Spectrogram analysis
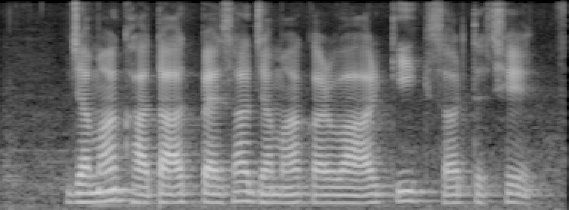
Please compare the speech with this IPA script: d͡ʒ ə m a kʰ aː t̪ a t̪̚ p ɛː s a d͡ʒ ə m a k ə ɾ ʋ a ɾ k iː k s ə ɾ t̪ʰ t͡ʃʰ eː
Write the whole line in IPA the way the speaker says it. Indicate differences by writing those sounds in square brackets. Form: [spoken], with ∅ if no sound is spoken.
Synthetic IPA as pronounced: d͡ʒ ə m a kʰ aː t̪ a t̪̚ p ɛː s a d͡ʒ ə m a k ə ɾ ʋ a ɾ k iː k s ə ɾ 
